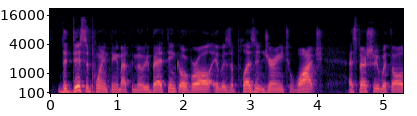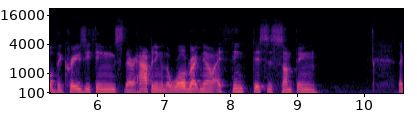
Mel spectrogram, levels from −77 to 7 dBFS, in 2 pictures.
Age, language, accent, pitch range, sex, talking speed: 20-39, English, American, 120-145 Hz, male, 210 wpm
